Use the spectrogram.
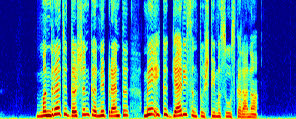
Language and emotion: Dogri, happy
